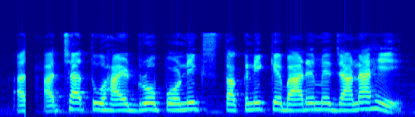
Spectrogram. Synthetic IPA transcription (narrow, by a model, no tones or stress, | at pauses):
əətːʃʰat̪uɦaːɪɖɾopoːnɪkst̪əknikːebaːɾemẽd͡ʒaːnaɦeː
